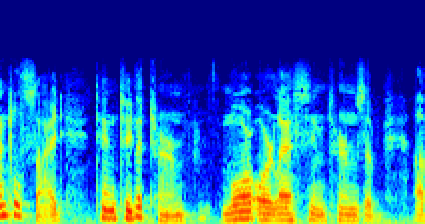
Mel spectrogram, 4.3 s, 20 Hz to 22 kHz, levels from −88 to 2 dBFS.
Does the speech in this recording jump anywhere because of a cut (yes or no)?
yes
